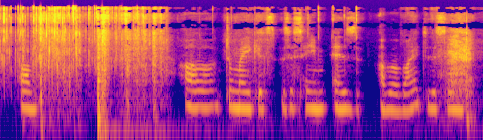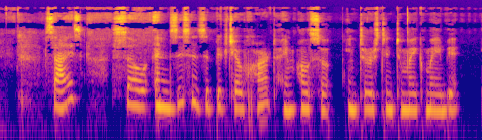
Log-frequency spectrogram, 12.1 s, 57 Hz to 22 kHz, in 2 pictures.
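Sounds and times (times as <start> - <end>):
plastic wrapping crinkling: 0.0 - 2.2.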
